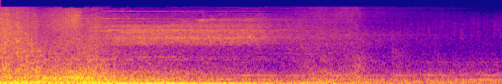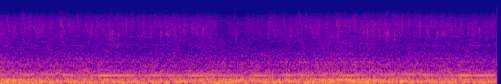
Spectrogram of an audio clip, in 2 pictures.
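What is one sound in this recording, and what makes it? A bright game victory fanfare bursts out and slowly fades.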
